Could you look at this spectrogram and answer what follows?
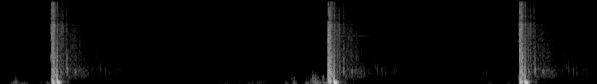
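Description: Three loud, sharp rifle shots from a Desert Tech MDRX at targets around 50 yards, evenly spaced a few seconds apart, each with a short decaying tail and near silence between.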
